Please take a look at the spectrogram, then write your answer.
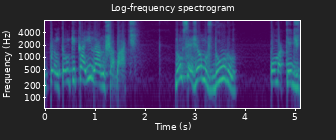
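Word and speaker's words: שבת: Nenhuma nação fora de Israel pronuncia a palavra correta Shabat.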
